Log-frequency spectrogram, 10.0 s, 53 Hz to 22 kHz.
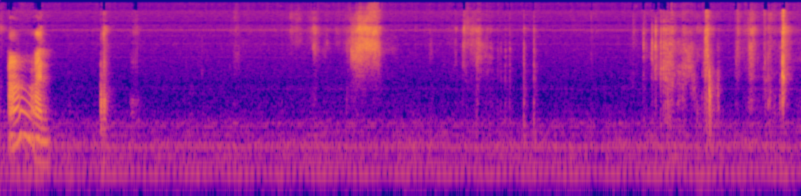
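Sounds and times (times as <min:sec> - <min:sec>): steady low hum: 0:00.0 - 0:10.0
page turning rustle: 0:03.8 - 0:04.8, 0:05.6 - 0:06.6, 0:08.0 - 0:10.0.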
